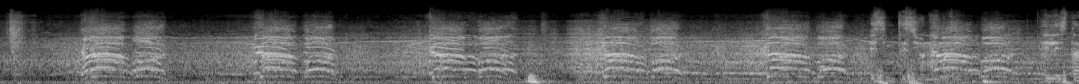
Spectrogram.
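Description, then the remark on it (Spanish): A large stadium crowd at a friendly football match in Japan shouts and cheers continuously, many voices rising and falling in overlapping bursts of yelling, loud throughout with no quiet moments. “Por el grito de los espectadores.”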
